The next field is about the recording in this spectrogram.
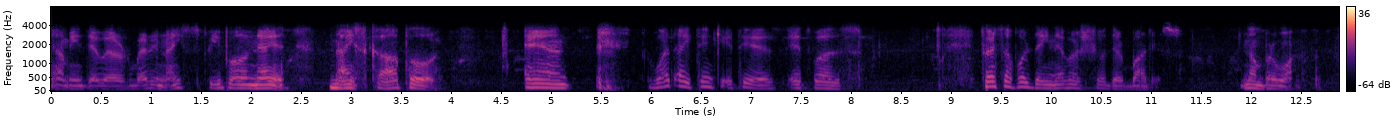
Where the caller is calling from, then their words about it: Singapore; Yes, this is … from Singapore.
